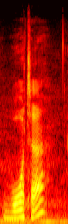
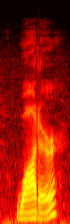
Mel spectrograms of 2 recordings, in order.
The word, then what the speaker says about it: water: In Britain, they'd pronounce it as water with a strong T and no R at the end. In America, they would pronounce it as water, so with a flap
